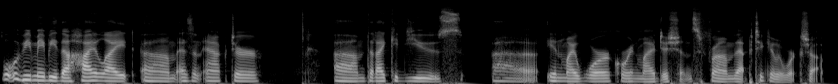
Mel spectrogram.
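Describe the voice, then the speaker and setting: Woman podcast host, lowish voice, jumps in with wows and okays, dry sound. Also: fairly even intonation, clear, resonant tone, no echo. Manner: eager, quick to react with interjections. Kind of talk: casual podcast interview.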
